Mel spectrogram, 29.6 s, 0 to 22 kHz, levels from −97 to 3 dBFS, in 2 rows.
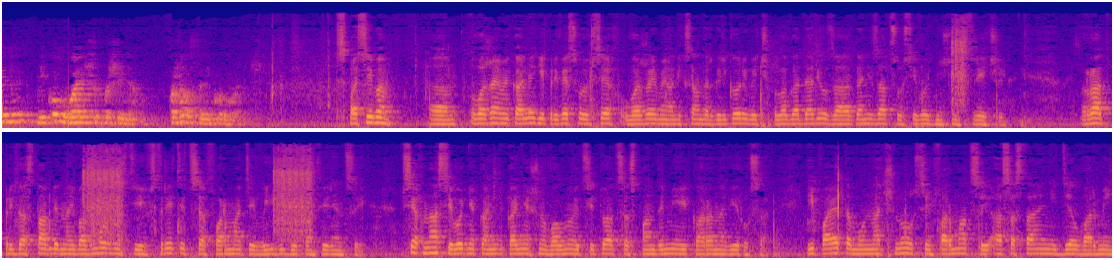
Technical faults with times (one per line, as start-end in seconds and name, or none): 22.89-24.15 train of clicks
